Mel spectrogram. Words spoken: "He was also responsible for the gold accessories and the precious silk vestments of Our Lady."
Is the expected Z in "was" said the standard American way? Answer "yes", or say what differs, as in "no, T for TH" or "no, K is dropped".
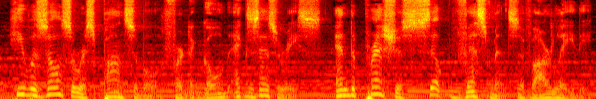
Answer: yes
